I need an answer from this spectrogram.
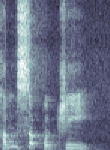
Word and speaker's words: ஹம்ச பக்ஷி: கல்வியின் தெய்வமாக இருக்கக்கூடிய சரஸ்வதிக்கு ஹம்ச பக்ஷி வாகனம் அதை நாம் அன்னபக்ஷி என்று சொல்லுகிறோம் சரியான உச்சரிப்பு ஹம்சப் பக்ஷி பிரம்மாவுக்கும் ஹம்சம் தான் வாகனம்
